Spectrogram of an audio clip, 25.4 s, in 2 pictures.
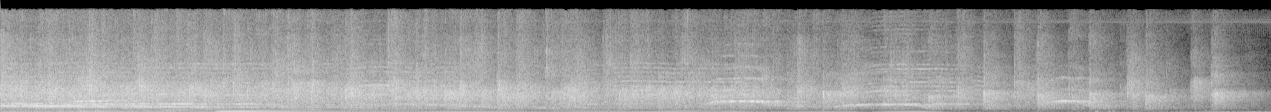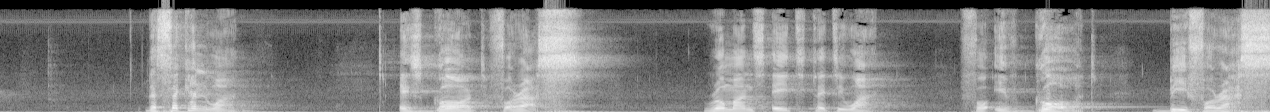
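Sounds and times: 
audience shouting: 0.0s - 11.2s
audience clapping: 0.0s - 12.9s
speech: 14.2s - 15.2s, 16.7s - 18.5s, 19.7s - 21.6s, 22.3s - 25.3s.

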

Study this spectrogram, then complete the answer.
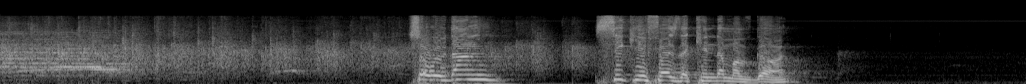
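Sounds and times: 
audience applause: 0.0s - 6.2s
speech: 4.2s - 5.1s, 6.0s - 8.0s.

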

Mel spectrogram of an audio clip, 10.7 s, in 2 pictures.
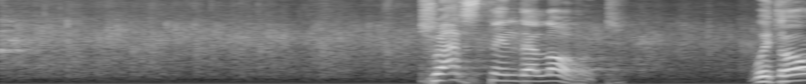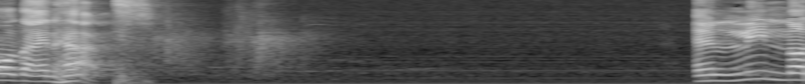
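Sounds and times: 
audience clapping: 0.0s - 7.6s
speech: 2.8s - 4.2s, 5.0s - 6.3s, 10.1s - 10.7s.

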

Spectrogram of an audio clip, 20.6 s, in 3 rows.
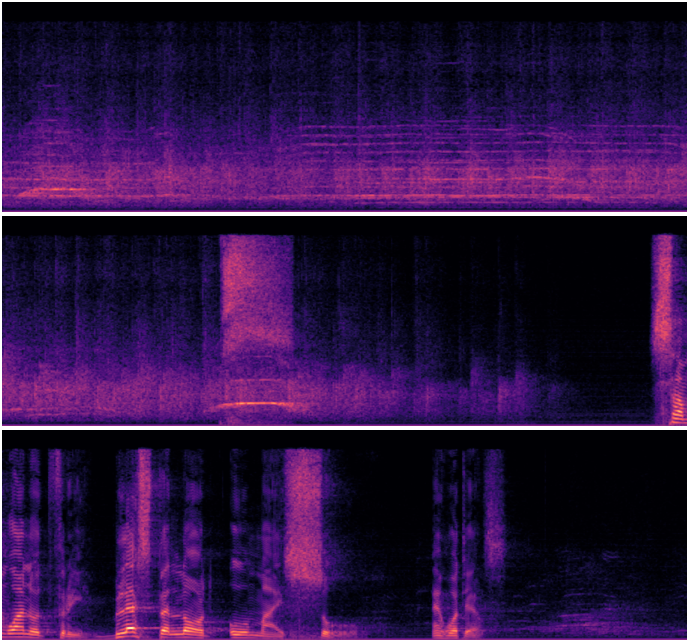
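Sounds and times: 
audience clapping: 0.0s - 12.6s
speech: 13.5s - 17.3s, 18.0s - 18.8s.

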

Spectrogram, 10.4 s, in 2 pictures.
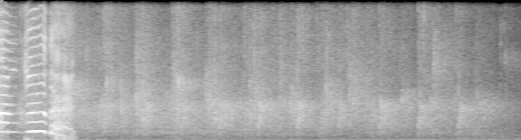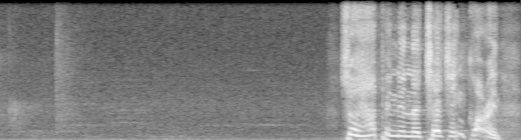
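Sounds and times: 
audience clapping: 0.0s - 6.0s
speech: 8.7s - 10.4s.

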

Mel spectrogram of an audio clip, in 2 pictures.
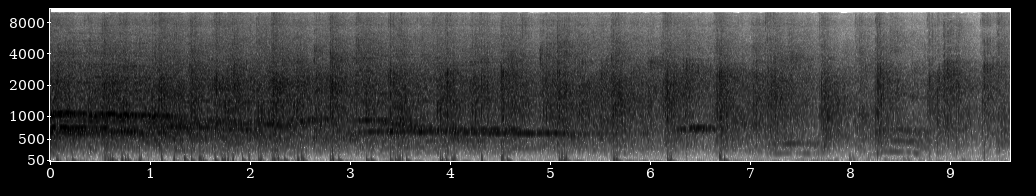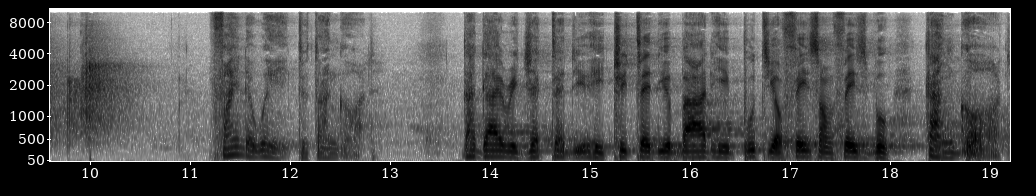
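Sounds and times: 
audience clapping: 0.0s - 10.5s
speech: 11.4s - 12.9s, 13.7s - 19.1s.

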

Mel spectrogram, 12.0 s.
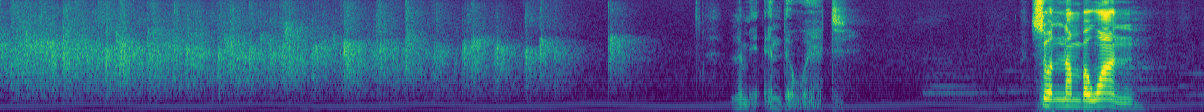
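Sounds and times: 
audience clapping hands: 0.0s - 6.6s
speech: 7.4s - 8.5s, 10.4s - 11.5s.

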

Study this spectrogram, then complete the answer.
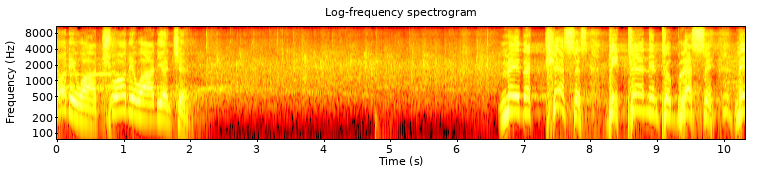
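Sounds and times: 
speech: 0.2s - 2.1s, 6.6s - 10.3s
audience clapping and applause: 1.8s - 8.0s.

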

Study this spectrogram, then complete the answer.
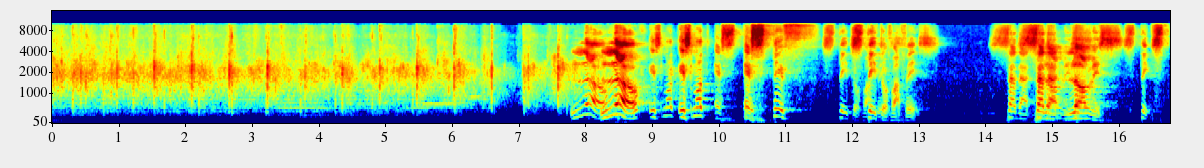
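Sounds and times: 
audience clapping: 0.0s - 8.6s
speech: 7.8s - 13.3s, 14.4s - 16.7s.

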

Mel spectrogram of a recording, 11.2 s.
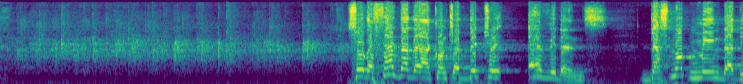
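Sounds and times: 
audience clapping during a sermon: 0.0s - 5.5s
speech: 5.2s - 11.1s.

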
